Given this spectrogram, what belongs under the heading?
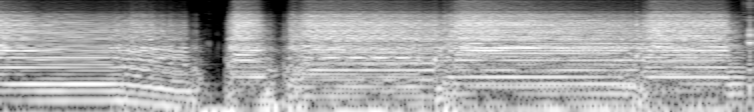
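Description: An electric guitar plays through a Fender effects pedal with a thick, distorted half-stack tone, sustained notes and chords ringing loudly with a short break midway.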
